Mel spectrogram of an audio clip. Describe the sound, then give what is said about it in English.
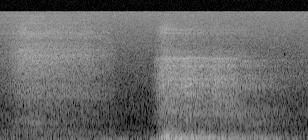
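A slow, deep human breath, faint and airy: a long soft inhale followed by a fuller, louder exhale that gradually fades. “So, before we begin, take in a deep breath with us.”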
